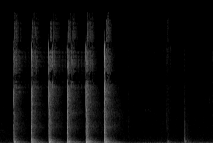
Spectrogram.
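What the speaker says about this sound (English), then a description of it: "you can use your rubber mallet or hammer." A rubber mallet knocks a bearing press tool down into a motor in six quick, evenly spaced solid thunks, followed by two lighter taps after a short pause, close and clear.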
